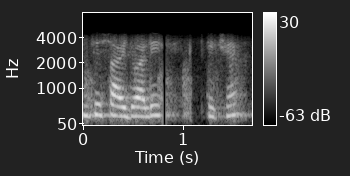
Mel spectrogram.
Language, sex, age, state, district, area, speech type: Hindi, female, 18-30, Madhya Pradesh, Katni, urban, conversation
